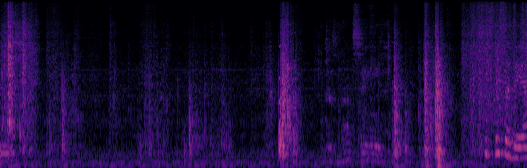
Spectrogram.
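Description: Paper and packaging rustle and crinkle.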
